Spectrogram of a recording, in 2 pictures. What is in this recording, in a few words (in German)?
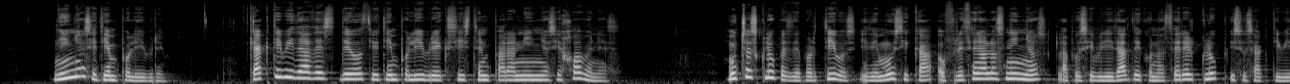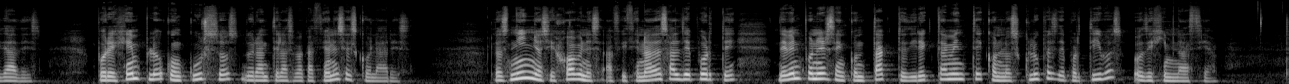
freizeit mit kindern spanisch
